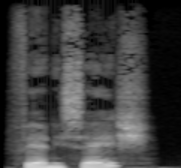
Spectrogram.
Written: fernissage

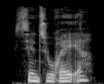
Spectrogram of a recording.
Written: censurere

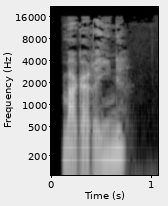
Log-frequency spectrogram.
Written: margarine

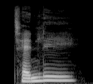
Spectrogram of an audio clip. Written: tandlæge

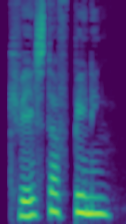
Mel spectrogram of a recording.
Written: kvælstofbinding

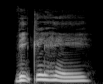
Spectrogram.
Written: vinkelhage

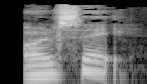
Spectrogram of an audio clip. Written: oldsag

